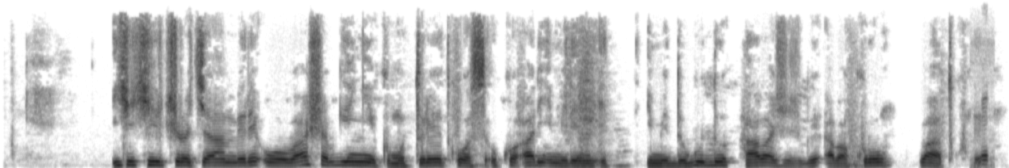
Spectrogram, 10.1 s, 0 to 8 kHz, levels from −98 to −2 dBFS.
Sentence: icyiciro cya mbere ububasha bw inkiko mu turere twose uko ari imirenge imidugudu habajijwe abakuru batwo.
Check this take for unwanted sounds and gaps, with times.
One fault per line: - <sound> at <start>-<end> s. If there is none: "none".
- laugh at 9.7-9.9 s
